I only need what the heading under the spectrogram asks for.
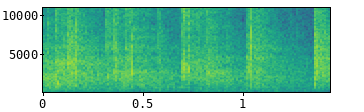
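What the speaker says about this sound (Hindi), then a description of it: "चलो ताली बजाओ बड़ा जल्दी से" Students applauding in a classroom, a short patter of quick, somewhat ragged hand claps at close range, lasting only a moment with no talking over it.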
